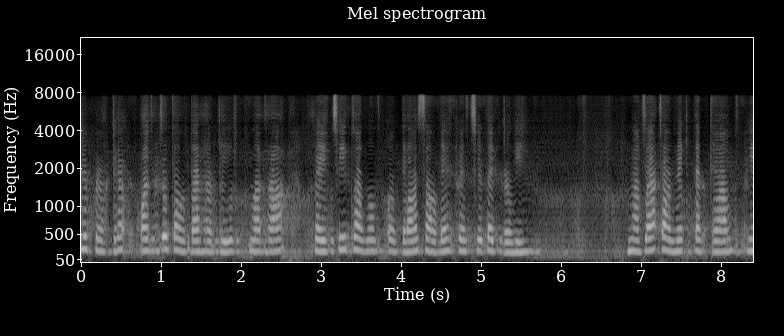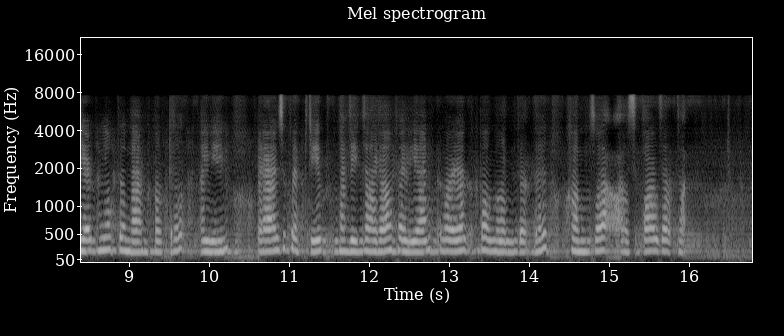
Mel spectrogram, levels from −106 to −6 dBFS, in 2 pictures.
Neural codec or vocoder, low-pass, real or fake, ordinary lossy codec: codec, 16 kHz, 0.5 kbps, FreqCodec, smaller model; none; fake; none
